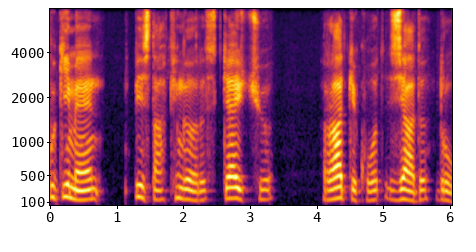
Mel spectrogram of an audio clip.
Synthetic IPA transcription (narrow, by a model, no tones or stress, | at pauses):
pukimɛːn | pist̪aːfʰiŋɡəːɾɨskʲaːjt͡ʃʰu | ɾaːt̪̚kʲekʰoːt̪ʰzʲjaːd̪ɨd̪ɾoː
